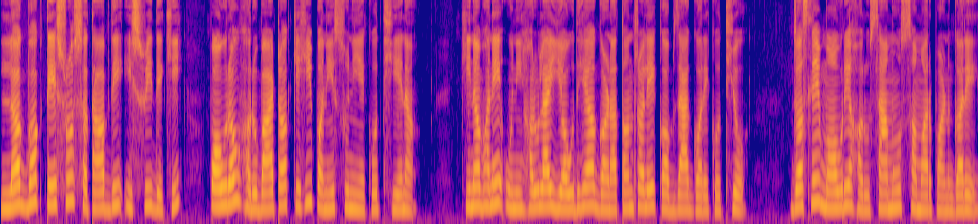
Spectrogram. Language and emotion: Nepali, neutral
